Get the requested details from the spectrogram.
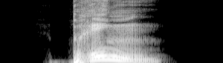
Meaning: imperative singular of bringen
- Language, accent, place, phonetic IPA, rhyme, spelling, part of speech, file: German, Germany, Berlin, [bʁɪŋ], -ɪŋ, bring, verb, De-bring.ogg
